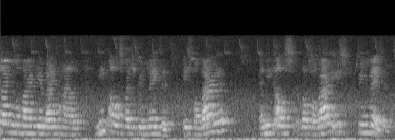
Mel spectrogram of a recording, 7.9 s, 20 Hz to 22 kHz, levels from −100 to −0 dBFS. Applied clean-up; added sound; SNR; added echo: none; Bird vocalization, bird call, bird song; 6 dB; reverberation time 0.6 s.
